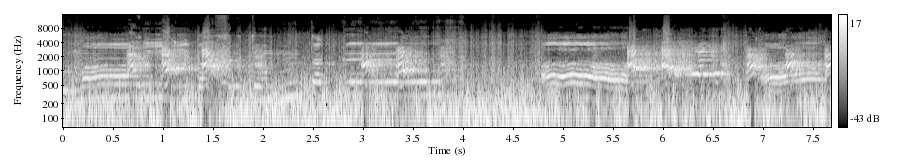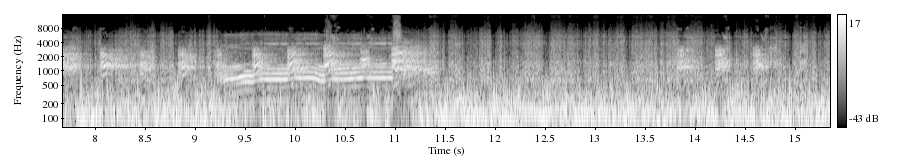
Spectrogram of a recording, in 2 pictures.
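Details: Siberian Husky howling along to the Hindi song "Tum Tak": several long, wavering, drawn-out howls rise and fall in pitch over loud music with a male singer, plus brief breaks of music in between.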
